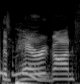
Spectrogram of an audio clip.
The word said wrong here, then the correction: peregrine: Falcon? – Peregrine Falcon. Peregrine Falcon. Peregrine? – P-E-R-E-G-R-I-N-E.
